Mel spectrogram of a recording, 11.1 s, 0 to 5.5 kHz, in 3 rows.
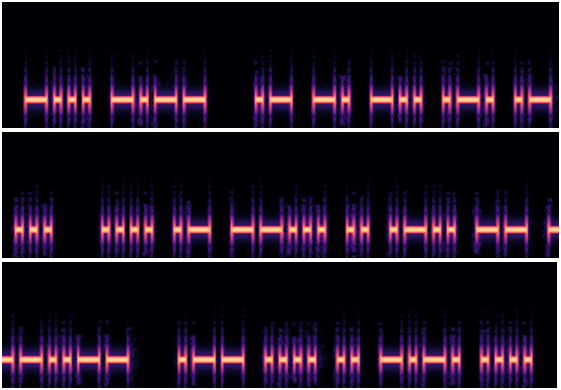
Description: Morse code, heard as a keyed tone, about 25 wpm, 600 Hz. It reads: BY ANDRAS HA7ILM, WHICH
